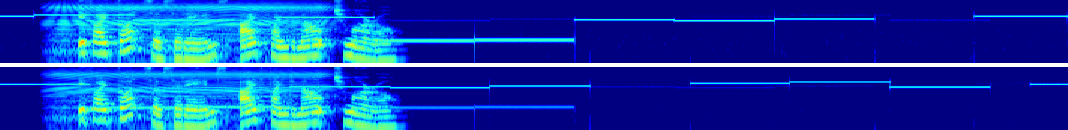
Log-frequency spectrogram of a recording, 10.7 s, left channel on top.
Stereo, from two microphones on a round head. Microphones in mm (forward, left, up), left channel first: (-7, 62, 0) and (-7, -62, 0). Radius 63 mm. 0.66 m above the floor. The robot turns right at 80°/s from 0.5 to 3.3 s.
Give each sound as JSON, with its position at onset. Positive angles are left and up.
{"t": 0.8, "sound": "a woman speaking", "azimuth_deg": 145, "distance_m": 2.0}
